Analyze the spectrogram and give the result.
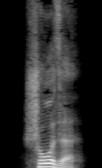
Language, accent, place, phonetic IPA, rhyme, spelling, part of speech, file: German, Germany, Berlin, [ˈʃoːzə], -oːzə, Chose, noun, De-Chose.ogg
- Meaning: thing, affair, matter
